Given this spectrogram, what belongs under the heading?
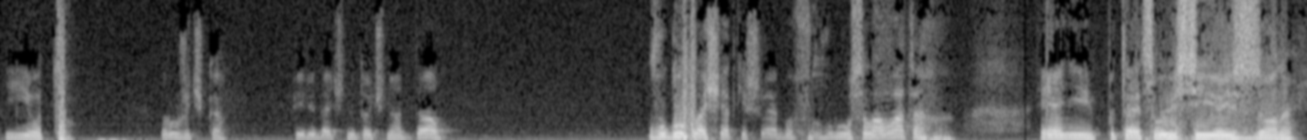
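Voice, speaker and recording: A man's voice: sits high, level tone, a little slow, long pauses, a little mellow, no echo, low-quality recording. A man giving informal live hockey play-by-play as an openly partisan, chatty fan of one side. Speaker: hockey commentator.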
